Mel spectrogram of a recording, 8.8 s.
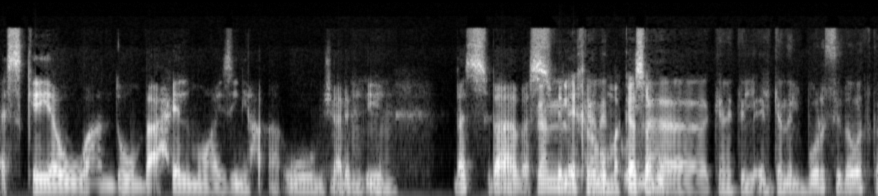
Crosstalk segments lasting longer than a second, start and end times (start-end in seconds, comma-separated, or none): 5.3-6.7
